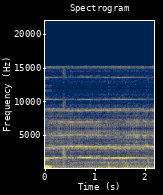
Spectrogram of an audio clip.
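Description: Hobby RC servo, modified to turn continuously, spinning a homemade 360-degree GoPro mount at full speed: a faint, steady high-pitched motor whine.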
